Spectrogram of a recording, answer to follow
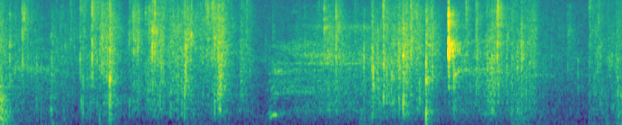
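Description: Clear plastic sheet protectors in a ring binder crinkling and rustling as pages of stationery are turned and handled, with irregular crackles and a sharper crackle at the start and again near the end.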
